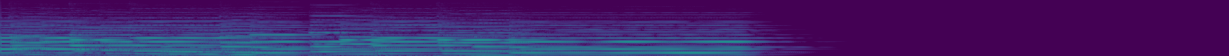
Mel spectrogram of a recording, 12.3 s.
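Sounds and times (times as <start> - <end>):
organ playing a national anthem hymn: 0.0 - 8.0.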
